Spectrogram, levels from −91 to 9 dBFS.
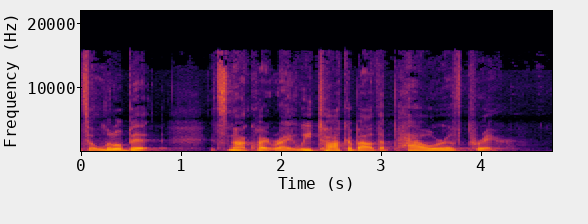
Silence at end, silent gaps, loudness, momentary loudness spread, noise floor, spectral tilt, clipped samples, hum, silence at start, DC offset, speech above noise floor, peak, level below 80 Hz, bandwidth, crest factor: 0.55 s; none; -20 LUFS; 8 LU; -48 dBFS; -6 dB/octave; under 0.1%; none; 0 s; under 0.1%; 28 dB; -4 dBFS; -68 dBFS; 16 kHz; 18 dB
